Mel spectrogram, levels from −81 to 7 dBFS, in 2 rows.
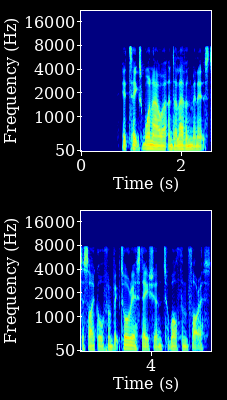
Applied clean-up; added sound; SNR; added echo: none; none; none; none.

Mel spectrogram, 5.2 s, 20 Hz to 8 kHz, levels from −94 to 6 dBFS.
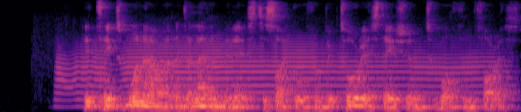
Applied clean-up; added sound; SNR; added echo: none; Trumpet; 15 dB; reverberation time 0.5 s.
